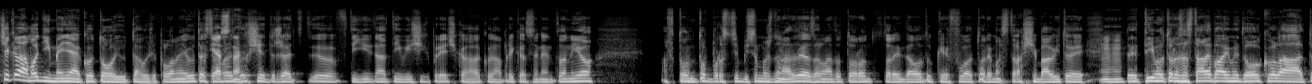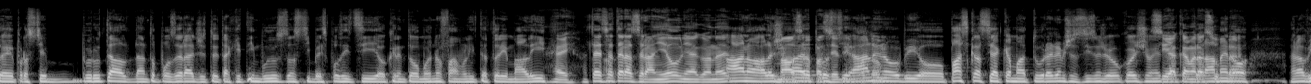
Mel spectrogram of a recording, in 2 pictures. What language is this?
Slovak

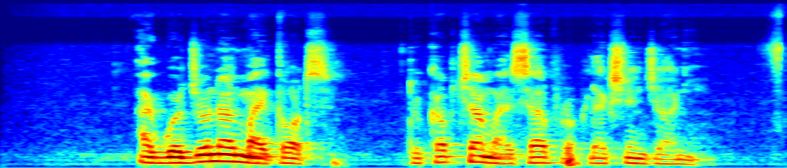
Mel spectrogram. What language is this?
Nigerian Pidgin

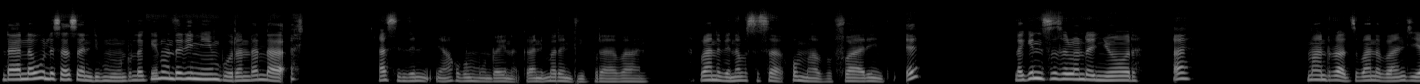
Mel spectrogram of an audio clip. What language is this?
Idakho-Isukha-Tiriki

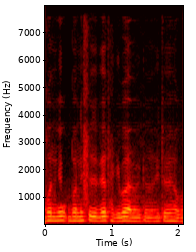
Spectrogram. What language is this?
Assamese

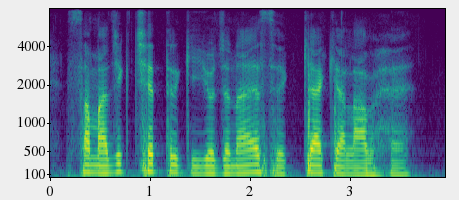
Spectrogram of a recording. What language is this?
Bhojpuri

